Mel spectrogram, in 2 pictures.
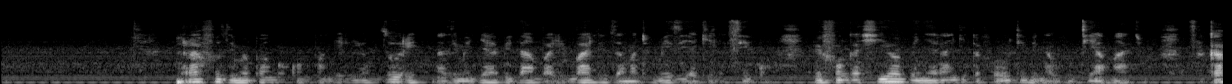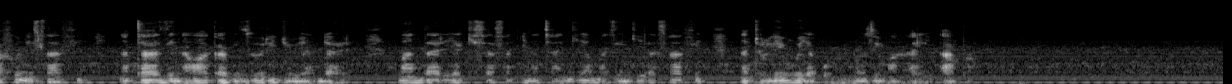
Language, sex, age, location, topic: Swahili, male, 25-35, Nairobi, finance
